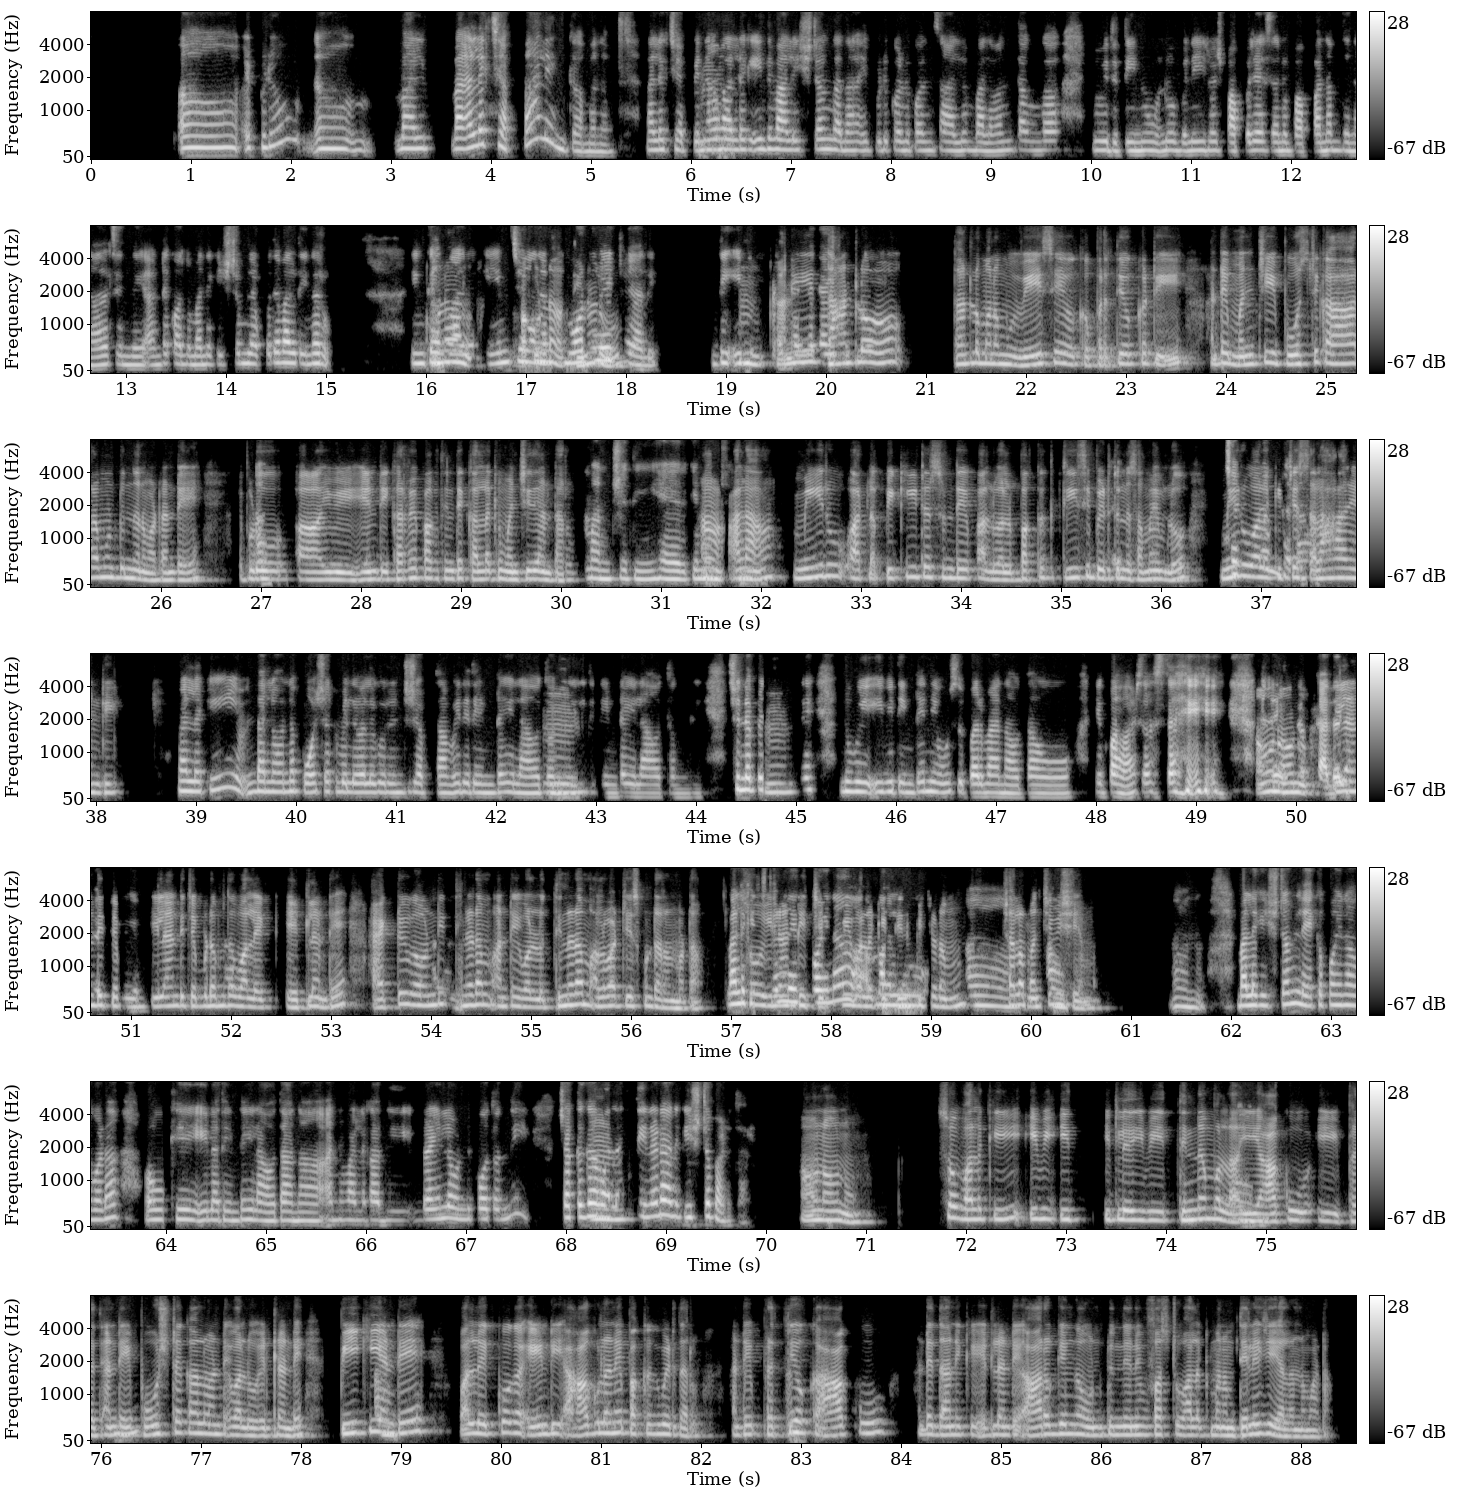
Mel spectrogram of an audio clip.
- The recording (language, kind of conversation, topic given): Telugu, podcast, పికీగా తినేవారికి భోజనాన్ని ఎలా సరిపోయేలా మార్చాలి?
- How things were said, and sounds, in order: drawn out: "ఆహ్"; tapping; in English: "మోటివేట్"; drawn out: "దాంట్లో"; other noise; other background noise; laughing while speaking: "పవర్సొస్తాయి"; in English: "యాక్టివ్‌గా"; in English: "సో"; in English: "బ్రెయి‌న్‌లో"; in English: "సో"; in English: "ఫస్ట్"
